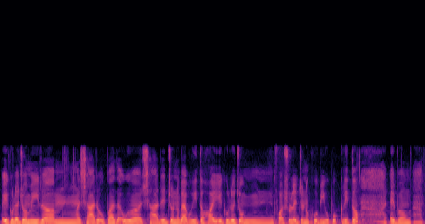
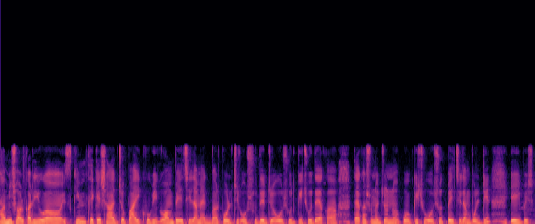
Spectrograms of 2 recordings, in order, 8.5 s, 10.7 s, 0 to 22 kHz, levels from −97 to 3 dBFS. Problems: background sounds at intervals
